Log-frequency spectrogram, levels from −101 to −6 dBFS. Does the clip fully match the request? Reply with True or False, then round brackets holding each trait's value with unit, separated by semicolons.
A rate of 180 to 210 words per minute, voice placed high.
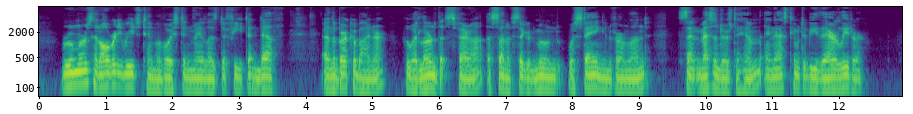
False (185 wpm; 90 Hz)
